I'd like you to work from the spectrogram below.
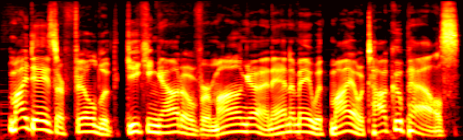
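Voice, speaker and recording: Lively man narrating a manga story. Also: fairly high pitch. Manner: flustered, jumpy exclamations. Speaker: narrator and lead voice in a manga dub. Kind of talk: first-person story narration.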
